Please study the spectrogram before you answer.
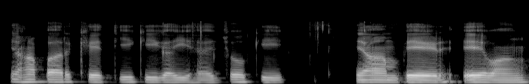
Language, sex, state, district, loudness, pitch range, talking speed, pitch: Hindi, male, Bihar, Supaul, -21 LUFS, 105-110 Hz, 115 wpm, 105 Hz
